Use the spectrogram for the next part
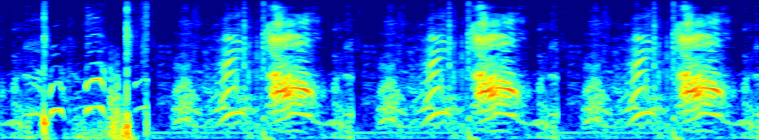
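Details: Doberman Pinscher happy to meet its owner, giving excited, high, wavering whines and yelps that rise and fall, in bursts about once a second, with a few short sharp yips at the start.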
